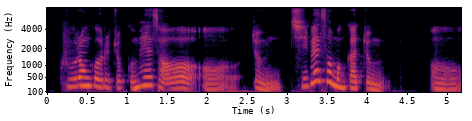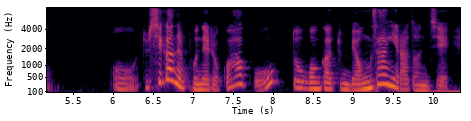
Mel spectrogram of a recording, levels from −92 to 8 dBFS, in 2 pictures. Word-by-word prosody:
그런 240 +3 +2
거를 210 -4 -1
쪼끔 185 +1 -2
해서 175 -10 +1
어 145 - -6 0.2
좀 - - -3
집에서 355 +10 +2
뭔가 195 -6 +2
좀 160 -6 -3 0.6
어 150 -2 -5 0.8
어 155 -1 -7
좀 195 - -7
시간을 335 - +6
보내려고 145 -3 -1
하고 290 +6 -2 0.2
또 185 -2 -2
뭔가 170 -1 +1
좀 150 -3 -3
명상이라든지 145 - +2
180 Hz, 220 characters per minute, -35 LUFS, 150-240 Hz, 0.8 s, 시간을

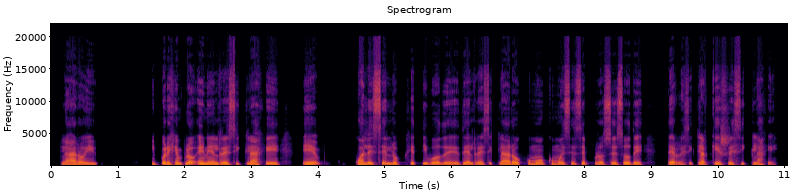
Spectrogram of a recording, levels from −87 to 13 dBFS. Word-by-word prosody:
Claro, 125 0 +3
y 115 0 -2 0.8
y 150 - -3
por 150 0 +4
ejemplo, 170 +4 +2
en 150 -2 +4
el 140 -1 +3
reciclaje, 150 +2 +1 0.3
eh, 135 -1 +2 0.5
¿cuál 185 +4 +2
es 225 -1 +1
el 165 -5 +2
objetivo 160 +3 0
de 130 -2 0
del 125 -2 +2
reciclar?, 135 +3 +1
o 145 -2 +5
¿cómo 150 +1 -1
cómo 160 +2 -2
es 170 0 -2
ese 170 0 -1
proceso 140 -1 0
de 130 -1 -1 0.3
de 125 - +4
reciclar? 125 +3 -3
¿Qué 155 +4 -1
es 180 +2 -5
reciclaje? 155 -4 -5
145 Hz, 150 wpm, -24 LUFS, 135-165 Hz, 0.8 s, o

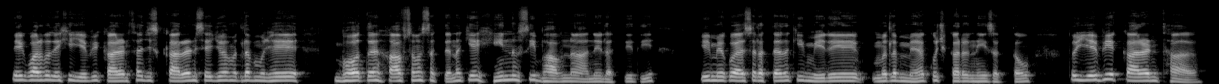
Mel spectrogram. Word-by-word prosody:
एक 200 0 +2
बार 195 0 +5
को 205 - 0
देखिए 190 +1 -2
ये 165 -2 +1
भी 190 +3 -5
कारण 155 -2 +3
था - - +1
जिस 180 -3 -3
कारण 170 +2 +3
से 185 +1 -1
जो 185 +1 -2
है 190 - 0
मतलब 185 0 -1
मुझे 175 0 +1 0.4
बहुत 180 +3 +4
आप 175 -2 +3
समझ 190 +3 -2
सकते 170 -6 -4
हैं - - -2
ना, 175 - -1
कि 205 +4 -2 0.2
हीन-सी 205 +2 -1
भावना 145 -2 -1
आने 135 +2 -4
लगती 120 +4 -7
थी। 135 +2 -9 0.5
कि 185 - 0
मेरे 185 -1 +1
को 185 - +3
ऐसा 170 +2 +3
लगता 170 0 +2
था 180 - -1
कि 190 - -4
मेरे 155 -1 0 0.4
मतलब 160 +4 0
मैं 150 -1 -1
कुछ 185 +2 -6
कर 150 -1 -1
नहीं 140 0 -3
सकता 130 -1 -6
हूँ। 140 +2 -4 0.4
तो 210 - -2
ये 205 0 +3
भी 230 +3 +2
एक 240 0 -1
कारण 175 -1 +4
था। 110 -6 -4
175 Hz, 235 wpm, -23 LUFS, 150-190 Hz, 0.5 s, बार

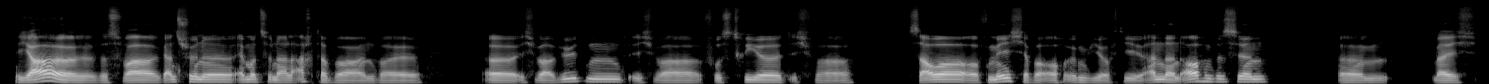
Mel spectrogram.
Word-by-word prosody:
Ja, - - +7 0.4
äh, - - -11
das 95 0 -9
war, 100 +1 +3
äh, - - -8
ganz 120 - -2
schöne 115 -2 +2
emotionale 105 -1 -1
Achterbahn. 90 -7 -3
Weil, 90 0 -3 0.6
äh, 100 -1 +1
ich 90 - -12
war 95 +2 -2
wütend, 125 -3 -2
ich 95 0 -11
war 90 0 -2
frustriert, 105 0 -1
ich - - -15
war 90 +1 -6 0.5
sauer 115 0 +4
auf 95 -1 -2
mich, 145 +8 +1
aber - - -2
auch 95 - -3
irgendwie 95 -1 -5
auf 90 0 -6
die 95 -1 -6
anderen 110 -3 +1
auch 140 - +4
'n 135 - -4
bisschen, 125 -2 -1 0.7
ähm, 95 -2 -3 0.4
weil 95 0 +1
ich 90 - -12
100 Hz, 135 wpm, -23 LUFS, 90-115 Hz, 0.7 s, Ja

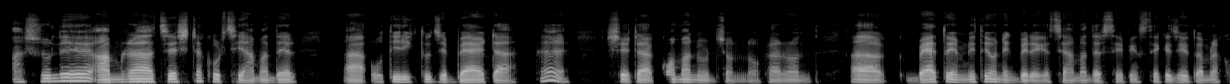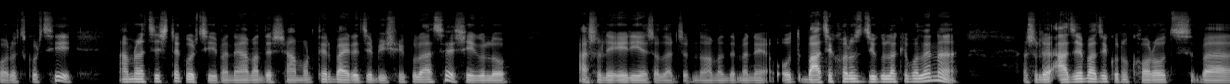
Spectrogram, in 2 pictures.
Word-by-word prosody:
আসলে 140 +6 -1 0.4
আমরা 120 +4 +1 0.3
চেষ্টা 125 +4 +2
করছি 110 -3 -1
আমাদের 100 +2 -1 0.6
আ - - +2 0.3
অতিরিক্ত 115 +1 -1 0.2
যে 110 - +2
ব্যয়টা, 105 -2 +3 0.4
হ্যাঁ? 180 0 0 0.5
সেটা 110 0 +1 0.2
কমানোর 115 -4 -1
জন্য। 95 -1 -8 0.2
কারণ 100 -1 -4 0.6
আ - - +3 0.6
ব্যয় 110 +1 +6
তো - - -5
এমনিতেই 115 +4 -1
অনেক 105 -3 -3
বেড়ে 95 -2 +1
গেছে। 90 - -6
আমাদের 95 0 -3
সেভিংস 105 +2 -6
থেকে 105 +1 -2
যেহেতু 105 0 -2
আমরা 105 +1 -4
খরচ 100 +1 -4
করছি, - - -3 0.7
আমরা 125 +1 +3
চেষ্টা 140 +3 +2
করছি 115 -3 +2
মানে 95 +1 -3
আমাদের 105 +1 -2
সামর্থ্যের 105 +4 -3
বাইরে 105 0 +5
যে 115 - +2
বিষয়গুলো 110 +2 -2
আছে, 120 - -1
সেগুলো 100 -1 +2 0.9
আসলে 105 -2 -1
এড়িয়ে 100 -1 +2
চলার 95 -1 -4
জন্য। 90 +2 -9
আমাদের 95 0 -6
মানে 95 +1 -3 0.3
অত 110 - -1
বাজে 105 +5 +7
খরচ 135 0 +5
যেগুলোকে 130 +1 +3
বলে 145 +5 +5
না? 155 - +5 0.8
আসলে 110 +1 +1 0.2
আজেবাজে 135 +3 +4
কোন 115 - -1 0.2
খরচ 105 +1 +1 0.3
বা 100 -1 +3
105 Hz, 135 wpm, -24 LUFS, 100-120 Hz, 0.9 s, বাজে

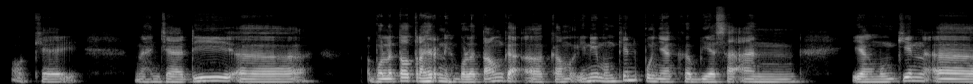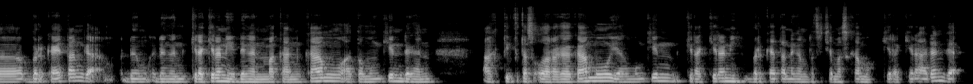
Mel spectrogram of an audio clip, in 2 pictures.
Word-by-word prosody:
Oke 125 - -7 0.9
nah 125 - -6 0.2
jadi, 120 +2 -1 0.4
eee, 125 +2 0 0.5
boleh 130 0 +5
tahu 160 -1 +6
terakhir 155 +1 +5
nih, 130 - -1
boleh 120 0 +3
tahu 130 +3 +2
nggak, - - +3
eee, 120 0 +1
kamu 125 +1 -2
ini 160 - 0
mungkin 145 +7 -2 0.2
punya 135 -4 0
kebiasaan 125 0 0 1.0
yang 120 -1 +3
mungkin, 130 +7 +1 0.2
eee, 125 -1 +4
berkaitan 130 +6 +2
nggak - - +1 0.3
deng 130 0 -1 0.2
dengan 125 -1 0
kira-kira 125 +5 +4
nih 125 - +2
dengan 120 -1 +3
makan 120 -1 0
kamu 155 +2 +3
atau 120 +1 -3
mungkin 130 +4 -1
dengan 125 -1 +1 0.6
aktivitas - - -3
olahraga 120 -1 +3
kamu 155 +3 +4 0.2
yang 125 0 -2
mungkin 130 +5 -2 0.3
kira-kira 130 +2 -1
nih 140 - -1
berkaitan 130 +1 -1
dengan 125 -1 -3
rasa 125 +1 -11
cemas 120 0 -4
kamu, 125 -2 -2 0.2
kira-kira 115 +4 -5
ada 165 - +1
nggak? 130 -4 -1
125 Hz, 145 wpm, -22 LUFS, 125-140 Hz, 1.0 s, tahu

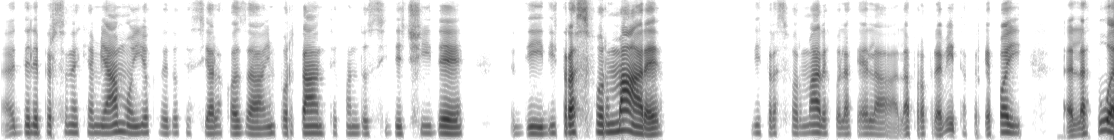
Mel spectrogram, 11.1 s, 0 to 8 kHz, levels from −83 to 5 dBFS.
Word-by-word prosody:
ehm, 140 - -13
delle 160 +1 -4
persone 165 +1 -9
che 165 - -19
amiamo, 160 +2 -1
io 160 +2 -3
credo 155 -2 -15
che 155 -1 -28
sia 145 - -6
la 155 - -11
cosa 145 -2 -3
importante 155 0 -2
quando 150 -1 -13
si 145 - -21
decide 150 0 -1 0.4
di 145 0 -4
di 160 +2 -11
trasformare 175 -5 +6 0.8
di 160 0 -17
trasformare 150 +1 -4
quella 135 0 -9
che 140 - -17
è 140 - -6
la 130 -2 -8
la - - -6
propria - - -6
vita, - - -8
perché - - -11
poi, 170 -3 +2 0.4
ehm, - - -2
la - - +1
tua - - +6
155 Hz, 170 wpm, -23 LUFS, 145-165 Hz, 0.8 s, trasformare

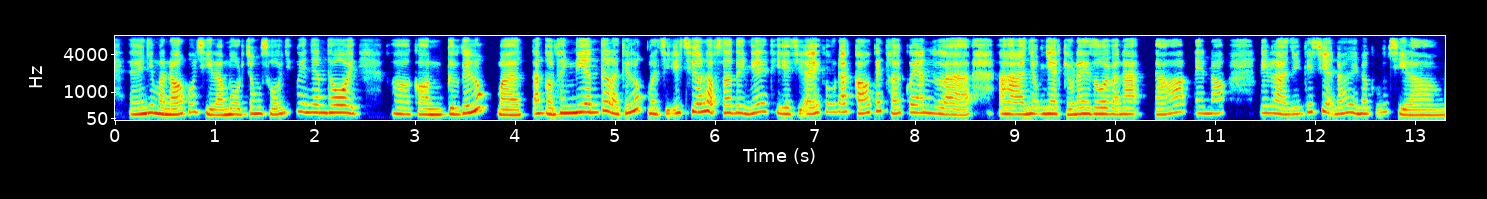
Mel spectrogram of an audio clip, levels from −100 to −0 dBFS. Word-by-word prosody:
Thế 215 +1 +1
nhưng 255 +1 +3
mà 225 - +4
nó 205 +1 +4
cũng 290 - -6
chỉ 225 -9 0
là 185 0 -1
một 205 +1 +1
trong 235 +3 0
số 225 -3 -2
những 265 +5 -5
nguyên 300 -3 -2
nhân 275 -1 +1
thôi, 270 -2 +3 0.4
ờ, 220 -2 -2
còn 200 -1 +1
từ 215 -1 +1
cái 255 +5 +3
lúc 405 +9 +4
mà 185 -1 +2
đang 240 +1 0
còn 220 -2 +2
thanh 255 +4 +4
niên, 280 0 +4
tức 330 +1 +2
là 240 - +1
cái 260 +6 +1
lúc 385 +3 0
mà 230 - +1
chị 210 - -5
ấy 265 - +1
chưa 290 +3 +2
có 295 - +3
lập 325 - +2
gia 260 0 +1
đình 250 -2 0
ấy, 300 +2 -1
thì, 250 -6 -3
ờ, - - +2
chị - - -5
ấy 225 +4 +3
cũng 285 +1 -11
đã 290 0 +2
có 240 +3 +2
cái 325 +2 -3
thói 235 +1 -2
quen 265 -1 -1
là, 200 -5 0 0.3
à, 215 -1 +2
nhậu 225 +1 +1
nhẹt 225 -1 +2
kiểu 200 - -2
này 225 +1 +3
rồi 225 0 +2
bạn 215 -1 -2
ạ. 220 0 0 0.2
Đó, 240 +9 -2
nên 240 -1 -4
nó 240 +1 -4 0.4
nên 255 0 -4
là 230 -3 +1
những 215 +2 -5
cái 290 +5 -3
chuyện 300 -4 0
đó 230 - -1
thì 275 -3 -2
nó 230 0 +1
cũng 285 - -12
chỉ 220 -10 -1
là, 185 0 -2
235 Hz, 315 wpm, -18 LUFS, 215-270 Hz, 0.4 s, mà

